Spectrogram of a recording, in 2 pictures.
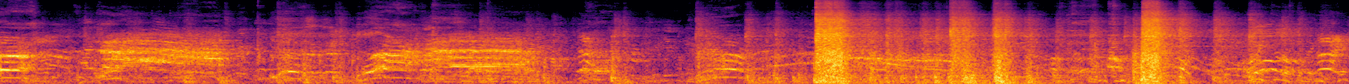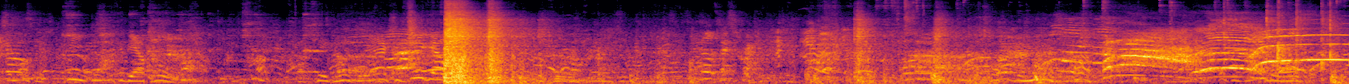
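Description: A crowd cheers and shouts in an echoing hall.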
